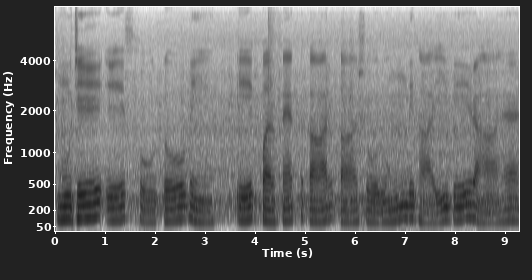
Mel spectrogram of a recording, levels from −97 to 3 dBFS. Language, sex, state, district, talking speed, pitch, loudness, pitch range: Hindi, male, Madhya Pradesh, Katni, 85 wpm, 110 Hz, -19 LUFS, 100-120 Hz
